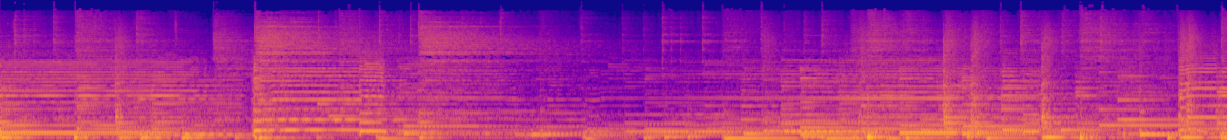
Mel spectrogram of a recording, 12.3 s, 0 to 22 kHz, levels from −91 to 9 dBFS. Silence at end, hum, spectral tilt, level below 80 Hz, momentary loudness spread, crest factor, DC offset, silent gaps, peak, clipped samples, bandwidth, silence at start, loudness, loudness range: 0 s; none; -5.5 dB/octave; -28 dBFS; 11 LU; 18 dB; under 0.1%; none; 0 dBFS; under 0.1%; 17 kHz; 0 s; -19 LUFS; 7 LU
